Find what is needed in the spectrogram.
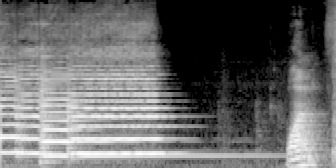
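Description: Cello bowed on the A string in third position: a short run of sustained notes stepping down in pitch, the last one fading away.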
